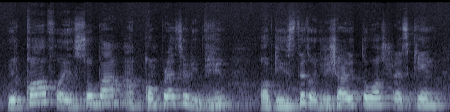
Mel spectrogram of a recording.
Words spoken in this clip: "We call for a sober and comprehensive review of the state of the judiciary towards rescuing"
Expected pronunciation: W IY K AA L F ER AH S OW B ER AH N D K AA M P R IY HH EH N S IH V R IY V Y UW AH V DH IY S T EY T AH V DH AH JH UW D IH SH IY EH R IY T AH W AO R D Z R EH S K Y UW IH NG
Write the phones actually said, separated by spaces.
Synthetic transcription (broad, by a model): W IY K AA L F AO AH S OW B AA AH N K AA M P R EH S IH R IY V Y UW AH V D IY S T EY T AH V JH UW D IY SH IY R IY T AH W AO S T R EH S K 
